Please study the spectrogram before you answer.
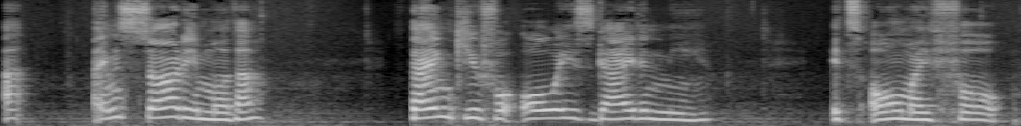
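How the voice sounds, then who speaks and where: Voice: medium pitch, fairly even intonation, slow pace, lightly acted. A performer voicing a timid, submissive young girl who apologizes, in a visual novel. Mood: meek, apologetic.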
